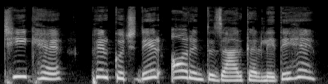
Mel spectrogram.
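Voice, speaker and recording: Homely village wife for a cartoon, actress, high voice, dutiful yet anxious, dry studio sound. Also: female voice, big pitch swings, measured pace, a little mellow, no room sound. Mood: fretful. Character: dutiful, fretful young wife of a village woodcutter. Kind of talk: Hindi cartoon story dialogue.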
